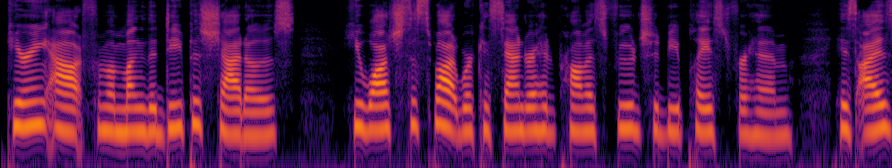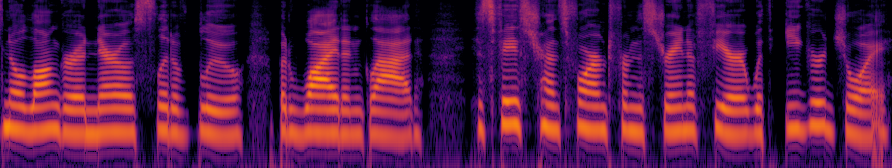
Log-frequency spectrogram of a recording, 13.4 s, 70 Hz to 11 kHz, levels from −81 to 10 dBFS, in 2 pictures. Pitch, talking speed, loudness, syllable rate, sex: 210 Hz, 200 wpm, -20 LUFS, 5.0 syllables/s, female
